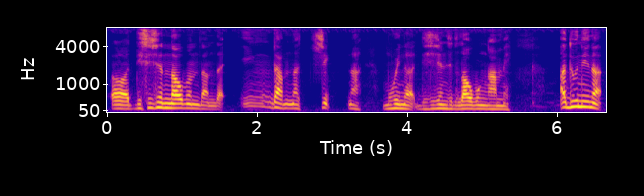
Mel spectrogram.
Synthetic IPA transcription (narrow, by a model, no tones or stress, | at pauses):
disisɐnlawbɐmdamdɐ̰ | iŋdamnɐt͡ʃik̚nɐ | muɦjnɐdisisɐns̬ilawbɐŋame | ɐduninɐ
